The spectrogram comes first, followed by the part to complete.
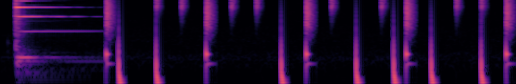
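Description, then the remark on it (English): A bell dings once with a bright, ringing tone that fades over about a second, then a quick, uneven run of sharp strikes follows, with no talking. “So I'm going to ding the bell, and then we'll crack on with the next one.”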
